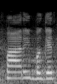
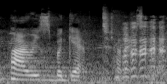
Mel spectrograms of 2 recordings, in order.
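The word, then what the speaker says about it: Paris Baguette: Par baguet daw yung pag-pronounce niyan. Hindi Paris bagette.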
